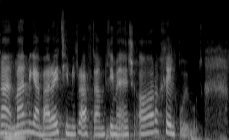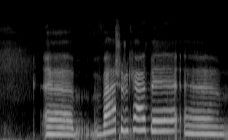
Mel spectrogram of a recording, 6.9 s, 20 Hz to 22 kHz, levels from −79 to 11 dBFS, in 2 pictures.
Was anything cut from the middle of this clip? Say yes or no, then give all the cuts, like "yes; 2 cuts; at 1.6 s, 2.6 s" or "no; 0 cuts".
yes; 4 cuts; at 1.2 s, 1.6 s, 2.6 s, 5.2 s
